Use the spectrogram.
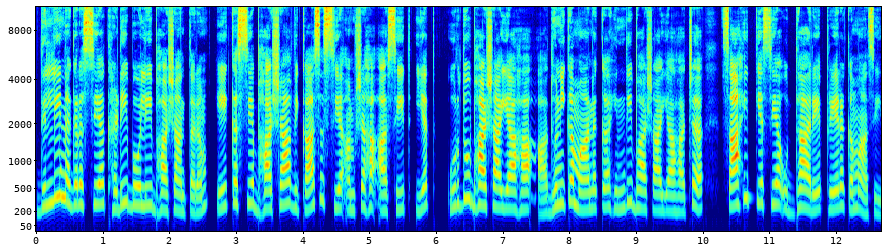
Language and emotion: Sanskrit, neutral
